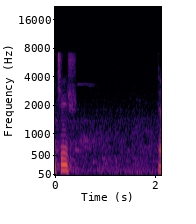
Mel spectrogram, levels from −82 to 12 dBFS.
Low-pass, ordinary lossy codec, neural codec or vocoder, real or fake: 7.2 kHz; MP3, 64 kbps; codec, 16 kHz in and 24 kHz out, 1 kbps, XY-Tokenizer; fake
